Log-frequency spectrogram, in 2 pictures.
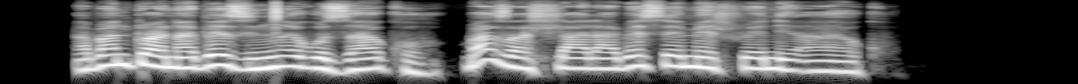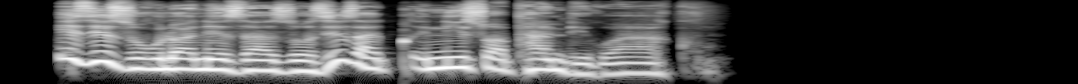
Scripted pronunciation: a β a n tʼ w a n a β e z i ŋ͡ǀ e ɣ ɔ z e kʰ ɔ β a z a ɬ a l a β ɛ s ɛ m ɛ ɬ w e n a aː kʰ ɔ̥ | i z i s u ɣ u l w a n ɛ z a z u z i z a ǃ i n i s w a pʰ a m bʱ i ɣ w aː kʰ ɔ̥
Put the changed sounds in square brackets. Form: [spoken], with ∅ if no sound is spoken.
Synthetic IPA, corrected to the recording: a β a n tʼ w a n a β e z i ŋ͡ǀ e ɣ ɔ z [a] kʰ ɔ β a z a ɬ a l a β ɛ s ɛ m ɛ ɬ w e n [i] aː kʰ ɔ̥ | i z i [z] u ɣ u l w a n ɛ z a z [ɔ] z i z a ǃ i n i s w a pʰ a m bʱ i ɣ w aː kʰ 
